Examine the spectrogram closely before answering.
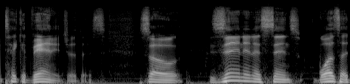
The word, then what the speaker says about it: XEN: Pronounced Sin with an X. Zen World.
